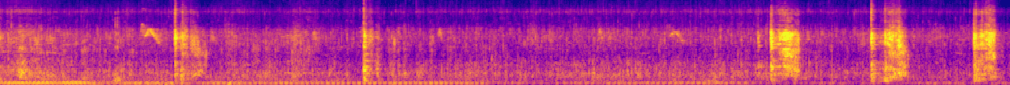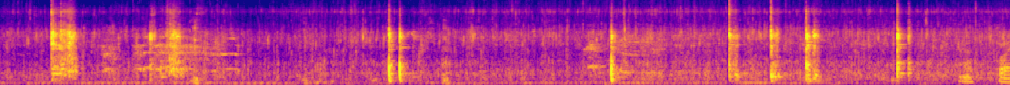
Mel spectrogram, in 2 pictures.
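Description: Chicken giblets with holy basil are stirred in a pan over low sizzling, with a string of sharp spatula scrapes and clacks against the pan, sparse early then clustered in quick bursts later.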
